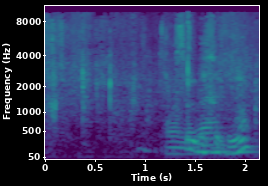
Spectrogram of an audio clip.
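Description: Sheets of printed paper handled with a few faint, short crackles in the first second, then a man's voice speaking.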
